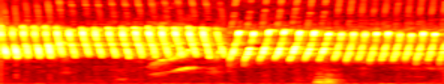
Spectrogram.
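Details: Canary song played to stimulate other canaries to sing: a continuous, fast, high rolling trill of evenly repeated notes, with a short rising whistle sliding up halfway through.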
